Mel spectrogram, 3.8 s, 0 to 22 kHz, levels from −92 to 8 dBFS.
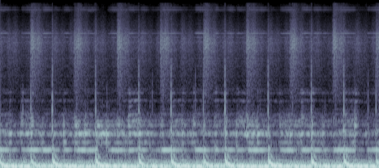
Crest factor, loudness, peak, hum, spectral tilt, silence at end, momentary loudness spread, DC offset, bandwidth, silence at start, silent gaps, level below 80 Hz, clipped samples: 8 dB; -14 LUFS; -2 dBFS; none; -6.5 dB/octave; 0 s; 1 LU; under 0.1%; 12.5 kHz; 0 s; none; -10 dBFS; under 0.1%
